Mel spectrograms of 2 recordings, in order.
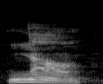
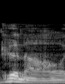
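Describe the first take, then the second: First: The g is silent; it starts with n. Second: The word starts with a hard g sound. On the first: The speaker calls it right. "The G is silent" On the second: The speaker calls it wrong. "it's not gnaw"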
